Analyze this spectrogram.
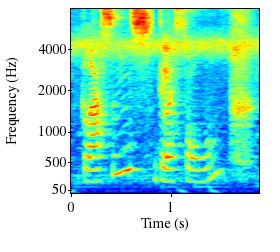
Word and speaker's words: Glaçons: I've always said Glaçons, but apparently it's Glaçons. It's kind of like French.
